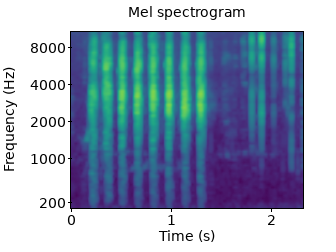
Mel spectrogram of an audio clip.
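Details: Common myna, from a talking contest pitting new against old birds, produces seven evenly spaced hard clicks in just over a second, then a scattered sequence of softer ticks.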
